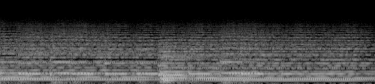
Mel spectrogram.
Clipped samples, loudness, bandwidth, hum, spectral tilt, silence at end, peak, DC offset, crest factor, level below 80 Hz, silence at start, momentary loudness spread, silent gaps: under 0.1%; -24 LUFS; 11 kHz; none; -5.5 dB/octave; 0 s; -10 dBFS; under 0.1%; 14 dB; -50 dBFS; 0 s; 4 LU; none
